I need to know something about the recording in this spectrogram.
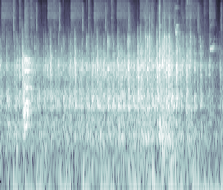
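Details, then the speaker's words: VST power tiller diesel, hand-cranked start attempt: slow turnover with uneven chuffs, no injector chirp or firing; pump delivers fuel but the nozzle is believed not to spray, so it won't start. "আমি এতিয়া handle ঘূৰাওঁতে গম পাই গ'লোঁ যে ইয়াত নজলে তেল মৰা নাই মানে কি হ'ল যিটো পাম্পে তেলটো দিলেও নজলে তেলটো মৰা নাই বুলি ভাবিছোঁ কাৰণ নজলে যিটো চাউণ্ড আমি পোৱা নাই"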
